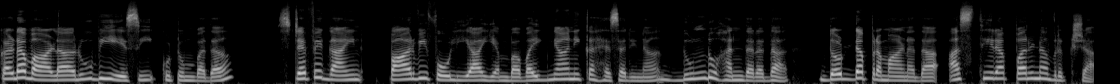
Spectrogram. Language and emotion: Kannada, neutral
